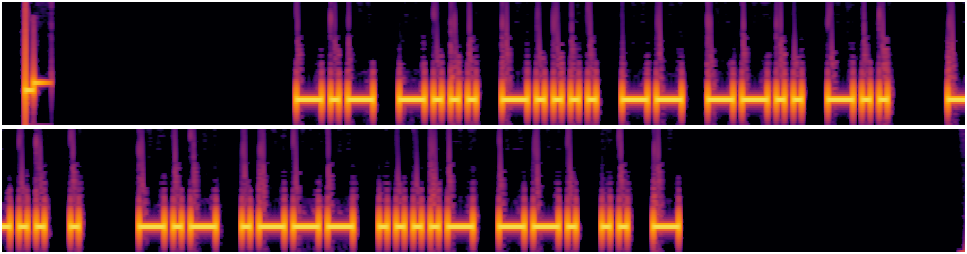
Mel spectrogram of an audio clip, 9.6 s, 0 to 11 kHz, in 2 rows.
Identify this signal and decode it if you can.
Morse code, heard as a keyed tone, about 28 wpm, 700 Hz. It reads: KB6MZD DE KJ4GIT
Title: USA Callsign DE Callsign - 6 Characters - 28wpm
